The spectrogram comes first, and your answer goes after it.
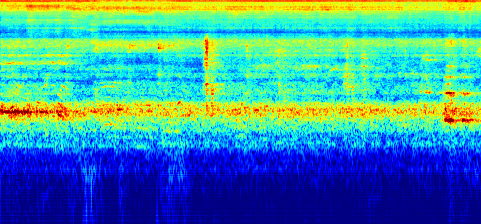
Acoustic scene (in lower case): park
